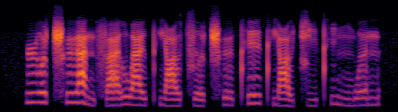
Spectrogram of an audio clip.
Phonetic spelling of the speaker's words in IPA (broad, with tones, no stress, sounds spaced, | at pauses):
ɻ ɤ˥ ʈ͡ʂʰ ɻ̩˥ a˨˩ n f ä˧˥ l w a˧˥ ɪ̯ pʰ j ɑ˧˥ ʊ̯ t͡s ɹ̩˨˩ ʈ͡ʂʰ ɻ̩˥ t̪ʰ e˥ ɪ̯ t̪ʰ j ɑ˨˩ ʊ̯ t͡ɕ i˧˥ t̪ʰ i˥˩ ŋ m w ə˥ n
